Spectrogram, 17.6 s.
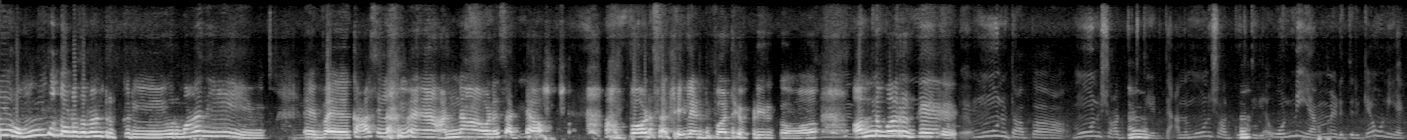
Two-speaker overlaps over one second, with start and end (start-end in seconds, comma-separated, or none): none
